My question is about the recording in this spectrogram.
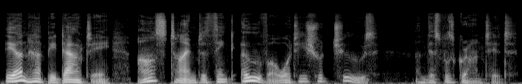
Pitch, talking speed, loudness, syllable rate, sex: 105 Hz, 185 wpm, -21 LUFS, 5.1 syllables/s, male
